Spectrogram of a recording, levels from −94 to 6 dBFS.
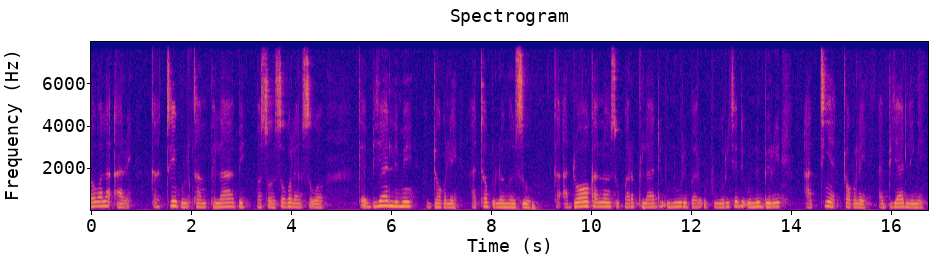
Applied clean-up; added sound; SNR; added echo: none; none; none; none.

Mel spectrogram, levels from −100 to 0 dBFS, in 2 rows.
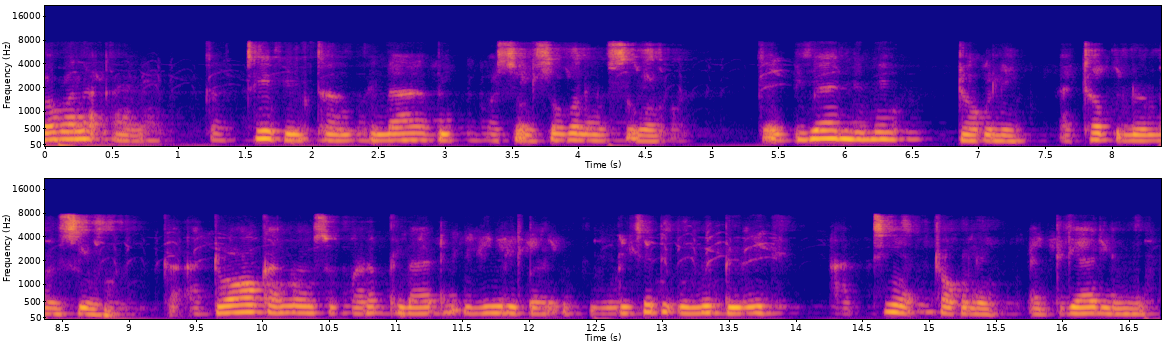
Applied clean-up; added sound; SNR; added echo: neural mask model DeepFilterNet 3.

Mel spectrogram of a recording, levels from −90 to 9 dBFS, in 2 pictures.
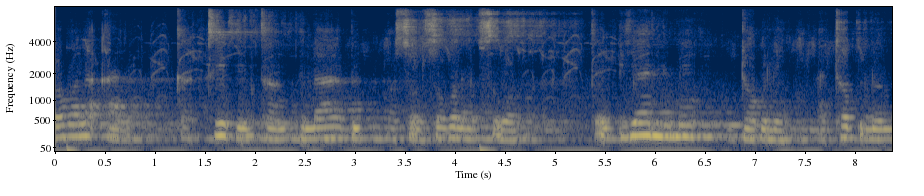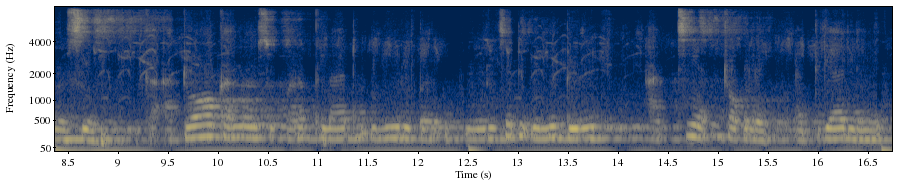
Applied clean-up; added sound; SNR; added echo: neural separator model SepFormer DNS4.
